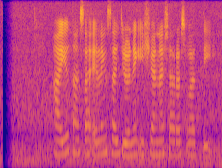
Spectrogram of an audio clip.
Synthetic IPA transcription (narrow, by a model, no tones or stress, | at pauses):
ʔajut̪ansahḛlɪŋsad̥d͡ʒɾo̤nɪŋʔiʃanaʃaɾaswat̪i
